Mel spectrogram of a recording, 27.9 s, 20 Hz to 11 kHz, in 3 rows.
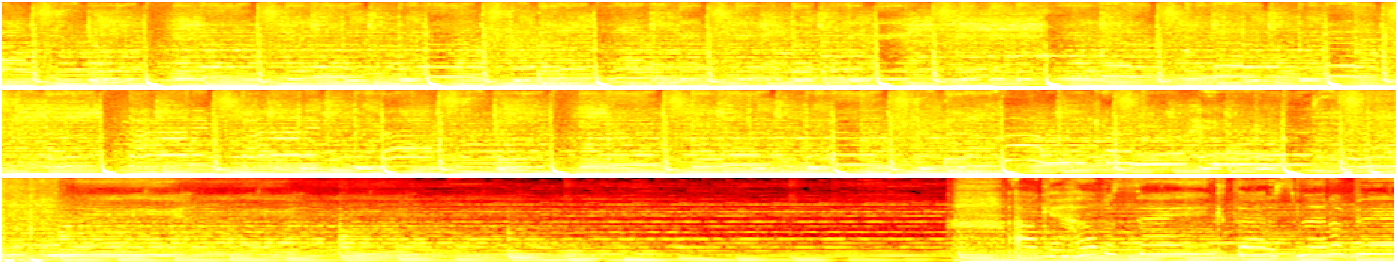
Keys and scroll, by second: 24.1 shift+d.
